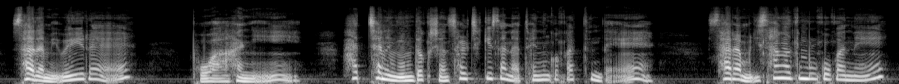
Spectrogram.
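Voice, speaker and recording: A woman voicing an arrogant middle-aged male boss who talks down slowly and with contempt. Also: medium pitch, gravelly, warm tone, dry recording. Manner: slow, condescending.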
